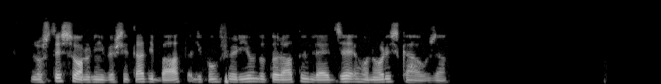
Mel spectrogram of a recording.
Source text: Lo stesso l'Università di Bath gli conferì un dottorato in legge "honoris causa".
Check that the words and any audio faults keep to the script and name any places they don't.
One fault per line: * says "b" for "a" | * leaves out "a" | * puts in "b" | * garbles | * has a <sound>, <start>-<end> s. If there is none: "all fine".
all fine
